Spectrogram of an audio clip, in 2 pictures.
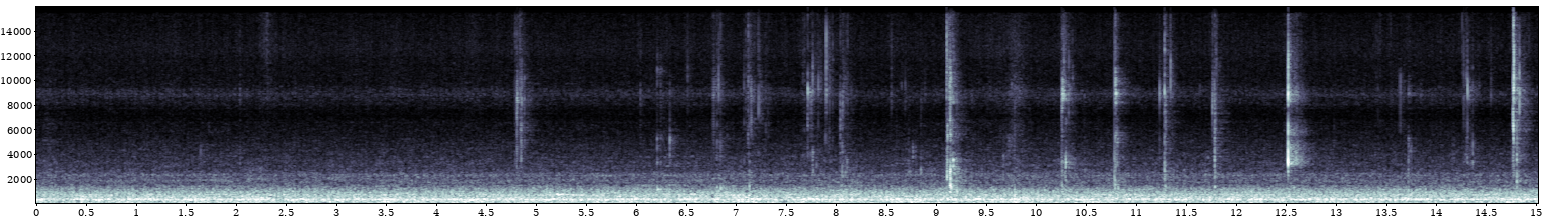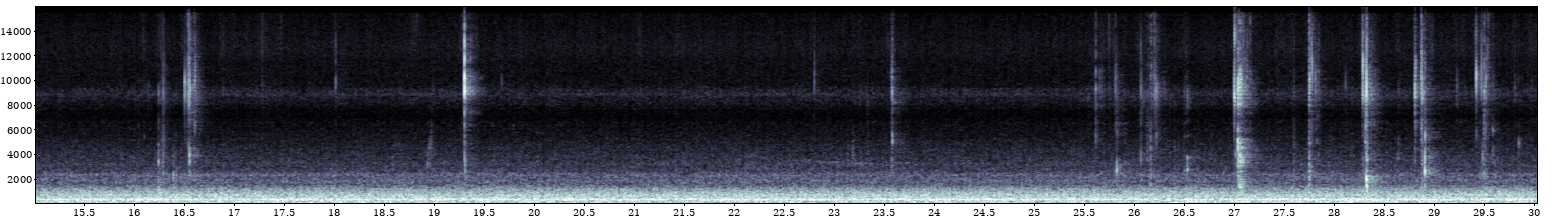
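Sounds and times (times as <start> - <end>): steady background hum: 0.0 - 30.0
lip-smack clicks: 4.8 - 5.0, 9.1 - 12.8, 19.2 - 19.6, 25.6 - 30.0
wet chewing mouth sounds: 6.2 - 12.8, 13.6 - 15.0, 16.2 - 16.7, 25.6 - 30.0.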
